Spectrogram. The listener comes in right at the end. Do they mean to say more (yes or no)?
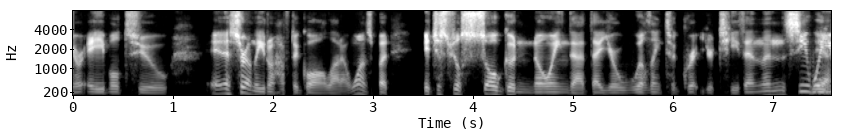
no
